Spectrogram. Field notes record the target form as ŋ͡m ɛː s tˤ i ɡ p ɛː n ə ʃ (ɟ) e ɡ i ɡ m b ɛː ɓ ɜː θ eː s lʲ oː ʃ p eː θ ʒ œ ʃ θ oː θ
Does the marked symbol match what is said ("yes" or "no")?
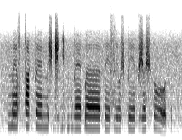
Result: no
